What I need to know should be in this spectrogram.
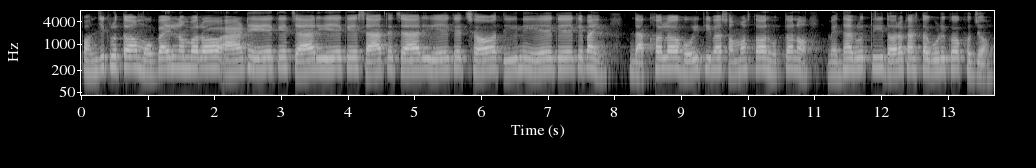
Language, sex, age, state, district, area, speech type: Odia, female, 45-60, Odisha, Dhenkanal, rural, read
